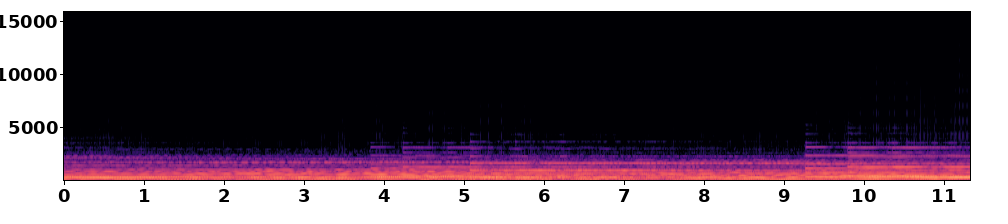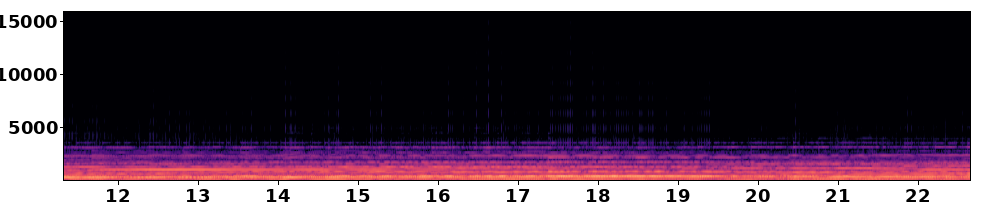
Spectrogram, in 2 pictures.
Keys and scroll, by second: 4.7 space, 13.9 space.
